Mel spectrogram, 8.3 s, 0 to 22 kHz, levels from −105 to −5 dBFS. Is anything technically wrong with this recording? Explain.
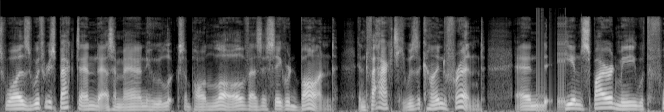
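Yes. Robotic sound from repeated short buffers appears from 6.7 to 7.1 s: the speech turns into a stiff, metallic buzz pitched at 50 Hz that only loosely tracks the talking. This is likely a playback path starved of fresh audio, which fills the gaps by replaying a 20 ms slice over and over while the real signal is skipped, so roughly seven parts in ten of what is heard there is repeated. That repetition period sets the fixed 50 Hz drone.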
